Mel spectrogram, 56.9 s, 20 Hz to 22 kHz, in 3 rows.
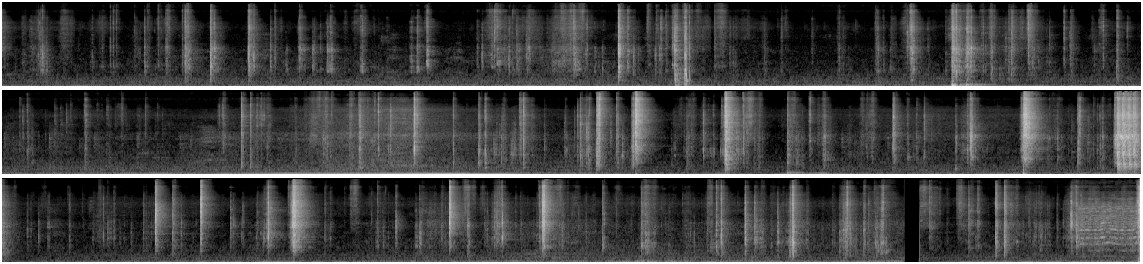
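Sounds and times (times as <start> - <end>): toy rifle mechanism clacking: 55.8 - 56.9.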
